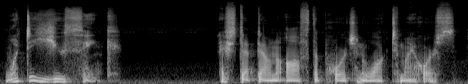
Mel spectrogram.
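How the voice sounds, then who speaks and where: Weary gunslinger narrator, really deep n gravelly, sardonic, western audiobook. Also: male voice, animated, measured pace, a bit bright, full character voice. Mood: brooding. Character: wry, weary male bounty hunter narrating.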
